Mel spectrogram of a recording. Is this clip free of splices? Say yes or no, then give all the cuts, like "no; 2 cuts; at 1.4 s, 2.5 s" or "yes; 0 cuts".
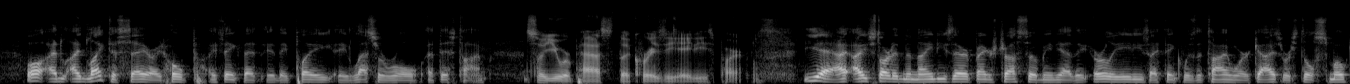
no; 1 cut; at 5.2 s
